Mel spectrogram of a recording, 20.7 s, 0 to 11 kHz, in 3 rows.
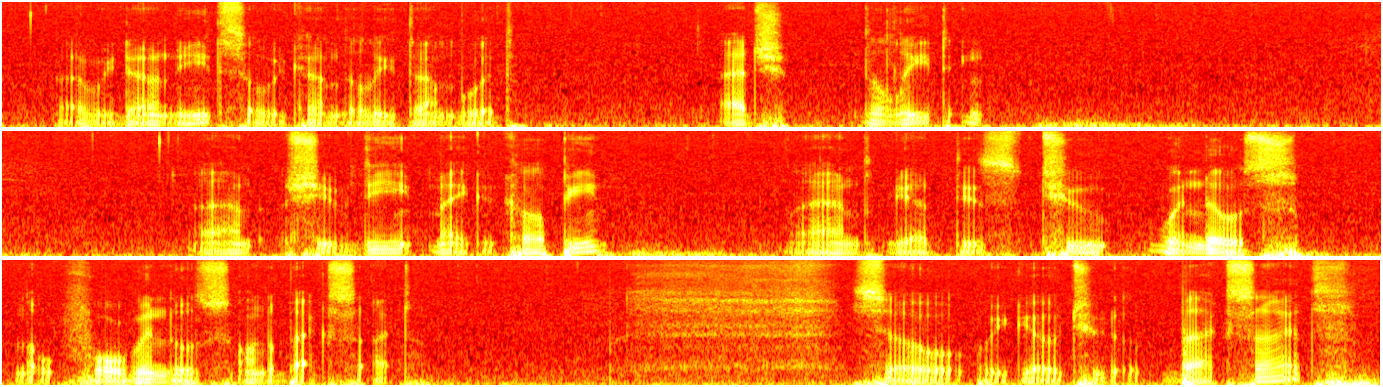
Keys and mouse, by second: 0.8 x, 3.2 x, 4.9 Tab, 7.1 KP_1, 8.7 shift+d, 10.4 right click, 11.8 drag, 17.9-18.2 middle drag, 19.2 middle drag.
